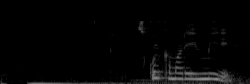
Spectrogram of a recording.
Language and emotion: Russian, neutral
